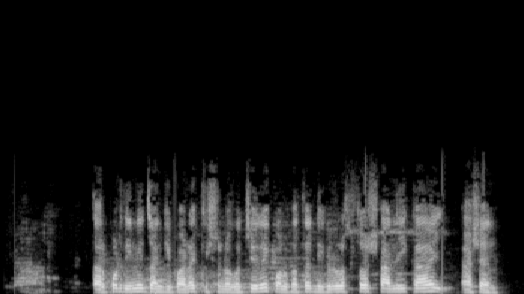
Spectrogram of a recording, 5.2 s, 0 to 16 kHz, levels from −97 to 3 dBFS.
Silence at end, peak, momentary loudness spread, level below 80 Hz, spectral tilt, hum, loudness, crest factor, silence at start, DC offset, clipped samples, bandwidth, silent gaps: 0.3 s; 0 dBFS; 5 LU; -52 dBFS; -8 dB/octave; none; -15 LUFS; 14 dB; 0.2 s; under 0.1%; under 0.1%; 6.6 kHz; none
